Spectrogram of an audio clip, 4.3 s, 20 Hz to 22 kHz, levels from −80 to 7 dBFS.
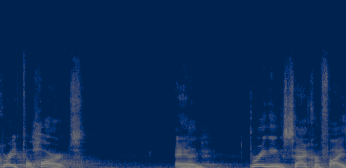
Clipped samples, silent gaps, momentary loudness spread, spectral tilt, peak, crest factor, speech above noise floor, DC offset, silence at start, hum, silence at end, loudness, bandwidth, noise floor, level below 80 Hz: under 0.1%; none; 18 LU; -5 dB/octave; -24 dBFS; 14 dB; 30 dB; under 0.1%; 0 s; none; 0 s; -37 LUFS; 15.5 kHz; -65 dBFS; -68 dBFS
